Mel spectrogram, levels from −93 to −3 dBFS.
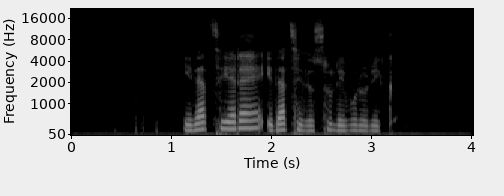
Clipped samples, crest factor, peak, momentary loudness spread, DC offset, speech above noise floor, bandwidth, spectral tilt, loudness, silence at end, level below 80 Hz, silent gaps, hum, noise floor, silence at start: under 0.1%; 20 dB; -32 dBFS; 12 LU; under 0.1%; 34 dB; 15.5 kHz; -5.5 dB/octave; -50 LUFS; 0.8 s; -76 dBFS; none; none; -84 dBFS; 1.15 s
